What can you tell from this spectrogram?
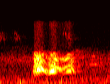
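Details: An Alaskan Malamute, untied near a parking area, gives a brief wavering, talkative woo that bends up and down in pitch.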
